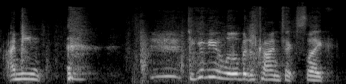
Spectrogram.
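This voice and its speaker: A woman's voice: a little high, expressive, measured pace, a little hiss or hum. A woman chatting casually in a sewing vlog, thinking aloud in a candid, rambling way. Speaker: sewing vlogger.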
